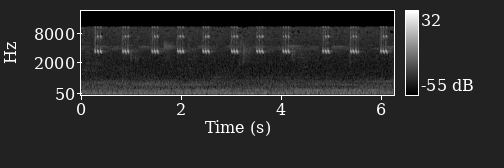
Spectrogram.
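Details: Morning chorus of crickets across a wide meadow: crisp, high, pulsed chirps repeating roughly twice a second, with a few fainter chirps between them and a low hum underneath.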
